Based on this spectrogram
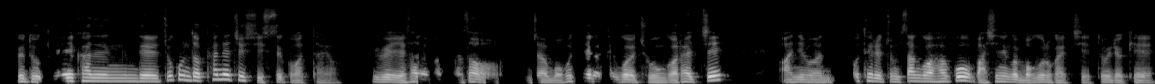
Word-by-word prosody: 그래도 130 -2 +1
계획하는 155 -2 +2
데 140 -1 +4
쪼끔 200 +5 0
더 175 -2 +3
편해질 225 -3 +3
수 180 - -7
있을 115 -3 -6
것 95 - -8
같아요. 85 -3 -10 0.3
이게 115 -2 0
예산을 100 - 0
맞춰서 - - -3 0.3
진짜 105 - -4
뭐 95 -1 -3
호텔 140 +3 -2
같은 120 - -6
거에 110 -2 +3
좋은 100 0 -4
걸 100 +2 0
할지 130 - +4 0.5
아니면 105 -2 -4 0.2
호텔을 160 -4 0
좀 125 -1 -4
싼 150 +5 +1
거 140 -1 +4
하고 135 +7 +5
맛있는 105 +8 -2
걸 115 -2 +2
먹으러 100 +2 -1
갈지 85 -4 -8
또 105 - -5
이렇게 90 -2 -5
120 Hz, 350 characters per minute, -24 LUFS, 100-155 Hz, 0.5 s, 하고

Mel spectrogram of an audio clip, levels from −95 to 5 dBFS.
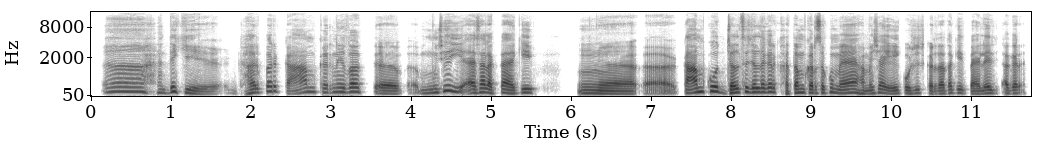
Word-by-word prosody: अ, 190 -3 -4
देखिए, 115 - -2 0.4
घर 145 +6 0
पर 210 +1 +1
काम 175 +5 -3
करने 175 +2 -3
वक़्त 185 +1 -1
अ - - -1 0.4
अ, - - -9
मुझे 155 - -2
ये 200 -4 -1
ऐसा 170 +4 +4
लगता 150 0 +3
है 125 -2 +3
कि 155 +5 -1 0.6
उम, 130 0 -1
अ 110 -3 +3
अ, - - -3
काम 180 +3 +6
को 210 - +8
जल्द 150 +1 +4
से 185 - +1
जल्द 175 0 +4
अगर 180 0 +3
ख़त्म 150 +1 +1
कर 145 - +4
सकूँ, 145 +5 0
मैं 145 +2 +3
हमेशा 130 +3 -1
यही 120 -2 +1
कोशिश 130 +2 -4
करता 110 +3 0
था 140 +3 -2
कि 145 0 -4
पहले 125 +2 0 0.2
अगर 130 +1 0
150 Hz, 185 wpm, -24 LUFS, 125-175 Hz, 0.6 s, को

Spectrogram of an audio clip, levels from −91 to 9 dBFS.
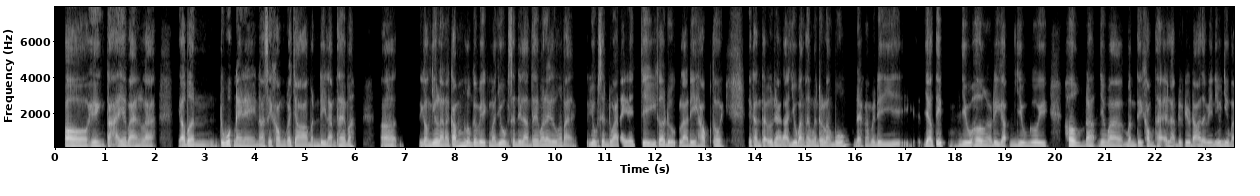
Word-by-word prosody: Ờ, 100 - +7 0.4
hiện 95 0 0
tại 100 +4 -1
á 130 - +2
bạn 95 -2 -1
là 85 0 -3 0.5
ở - - +4
bên 110 -1 +1 0.2
Trung 125 +1 +6
Quốc 155 +2 +6
này 95 -9 0
nè, 85 +1 -2
nó 120 +6 -2
sẽ 105 -5 -2
không 105 -1 -2
có 125 +2 +1
cho 105 -4 -1
mình 90 -3 -3
đi 100 +2 +1
làm 90 -2 -4
thêm 100 0 0
á, 120 +2 0 0.6
đó. - - 0 0.5
Thì - - -4
gần 105 0 +1
như 120 +2 +6
là 110 -4 +3
nó 105 +3 -1
cấm 150 +10 +3
luôn 135 -8 +3
cái 130 +2 +2
việc 100 -6 +1
mà 95 0 -2
du 110 +4 +2
học 105 -2 -2
sinh 115 +2 -2
đi 110 - +1
làm 95 -3 -1
thêm 105 +2 -1
ở 110 +1 0
đây 115 -1 +1
luôn 105 0 +1
á 120 - -1
bạn, 85 -6 -6 0.2
du 115 +2 0
học 110 - -3
sinh 110 -2 -1
qua 105 -1 0
đây 105 0 -1
á, - - +2 0.2
chỉ 90 +7 +2
có 130 +1 +2
được 130 - -1
là 90 -1 -1
đi 100 +4 0
học 105 -1 -3
thôi, 110 -2 0 0.5
thì 100 - -3
thành 95 -2 -2
thử 95 - 0
ra 120 -2 0
là 100 - -1
dù 95 0 +1
bản 90 +5 -1
thân 115 -2 -1
mình 95 -4 -2
rất 120 - 0
là 120 - -1
muốn 125 - 0
để 100 - -4
mà 105 - -4
mình 95 0 -3
đi 100 0 0 0.5
giao 115 0 +3
tiếp 150 +9 +4 0.3
nhiều 100 -3 +4
hơn, 115 +1 +3
rồi 95 -3 -4
đi 105 +1 +1
gặp 105 - -2
nhiều 95 -1 -1
người 95 0 +1 0.3
hơn, 120 0 +4
đó, 130 +5 0
nhưng 115 0 -1
mà 95 -4 -1
mình 95 0 -4
thì 95 0 -2
không 115 +3 -3
thể 115 +2 -3
làm 135 -8 -4
được 90 -1 -5
điều 95 0 +1
đó, 95 +7 -3
tại 110 -4 -2
vì 95 0 -3
nếu 115 +6 0
như 130 -3 0
mà 100 -4 -5
105 Hz, 250 wpm, -21 LUFS, 95-115 Hz, 0.6 s, Ờ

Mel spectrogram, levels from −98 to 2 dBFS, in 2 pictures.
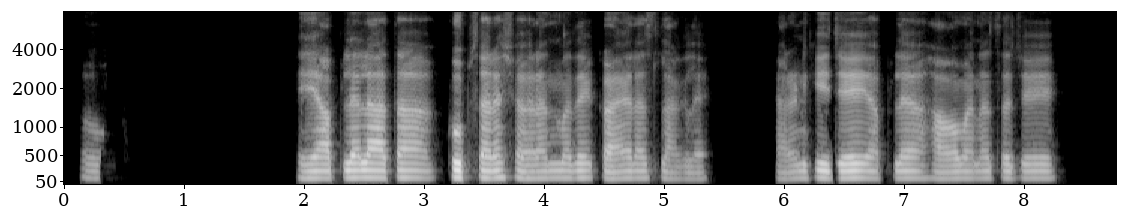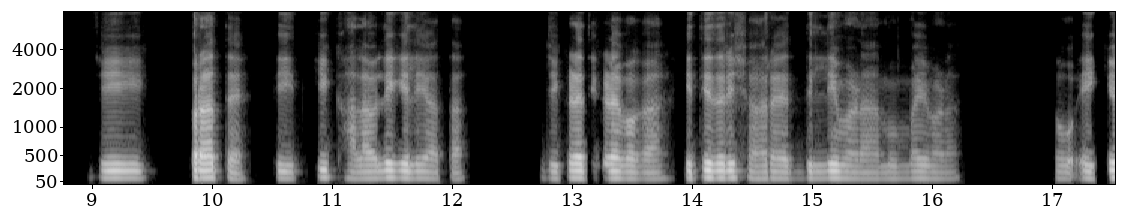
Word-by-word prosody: हो. 115 -1 -10 1.6
हे 115 0 +1
आपल्याला 125 +1 +5
आता 120 +1 +3 0.4
खूप 125 -2 +7
साऱ्या 120 0 +4
शहरांमध्ये 120 0 0
कळायलाच 120 +2 0
लागलंय. 105 -2 -8 0.6
कारण 110 +2 -5
की 125 -1 +5
जे 120 0 +6
आपल्या 120 +1 -1
हवामानाचं 115 +1 -2
जे 120 0 -3
जी 120 0 -5 0.4
प्रत 125 -1 +4
आहे 105 -3 -5
ती 115 +2 -9
इतकी 115 +3 -6
खालावली 115 0 -2
गेली 120 -1 -1
आहे 115 - -6
आता. 105 -1 -13 0.7
जिकडे-तिकडे 120 0 +1
बघा 110 -1 -6 0.2
कितीतरी 120 +1 +2
शहरं 115 -1 -8
आहेत. 110 -1 -4
दिल्ली 115 +1 -1
म्हणा 110 -2 -7
मुंबई 110 +1 -10
म्हणा 110 -1 -13
तो 110 -2 -18
A. 115 - -2
Q. 125 +3 +2
115 Hz, 125 wpm, -22 LUFS, 110-120 Hz, 1.6 s, खूप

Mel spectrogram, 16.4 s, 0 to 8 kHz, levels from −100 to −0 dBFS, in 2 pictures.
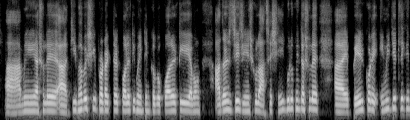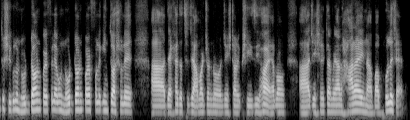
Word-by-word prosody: আ - - +3 0.2
আমি 145 +3 -4 0.2
আসলে 150 0 -1 0.3
আ - - +6 0.2
কিভাবে 165 +4 +1
সেই 195 - -4
প্রোডাক্টটার 160 -1 +2
কোয়ালিটি 155 +3 +1
মেইনটেইন 150 -1 -3
করব, 140 -1 -1
কোয়ালিটি 155 +2 +2 0.2
এবং 145 +1 -2 0.4
আদারস 160 +4 +2
যে 180 - +3
জিনিসগুলো 145 +1 -1
আছে 150 - -8
সেইগুলো 170 +5 -2
কিন্তু 185 -1 0
আসলে 185 -1 +1 0.4
আ - - +6 0.3
বের 150 +4 +4
করে 180 -2 +3 0.2
ইমিডিয়েটলি 200 +3 -2
কিন্তু 190 0 -4
সেগুলো 170 +2 -1
নোট 145 +1 -1
ডাউন 165 +2 +6
করে 155 - +3
ফেলি 170 -1 -1
এবং 160 - -2
নোট 150 +1 +1
ডাউন 170 0 +4
করার 165 0 +3
ফলে 160 -1 -2
কিন্তু 160 0 -3
আসলে 145 0 -1 0.5
আ - - +5 0.3
দেখা 125 +3 -1
যাচ্ছে 135 0 -6
যে - - +1
আমার 130 0 -1
জন্য 130 -1 -6 0.2
জিনিসটা 125 0 -7
অনেক 120 -1 -6
বেশি 125 - -7
ইজি 130 +1 -6
হয় 135 -4 +6
এবং 130 +1 -1 0.4
আ - - +2 0.2
জিনিসটা 130 -1 -7
কিন্তু 140 +1 -3
আমি 130 - -3
আর 130 - -1
হারাই 145 +3 +5
না 115 - +1
বা 120 - +2
ভুলে 155 +1 +3
যাই - - -7
150 Hz, 210 wpm, -24 LUFS, 140-165 Hz, 0.5 s, আ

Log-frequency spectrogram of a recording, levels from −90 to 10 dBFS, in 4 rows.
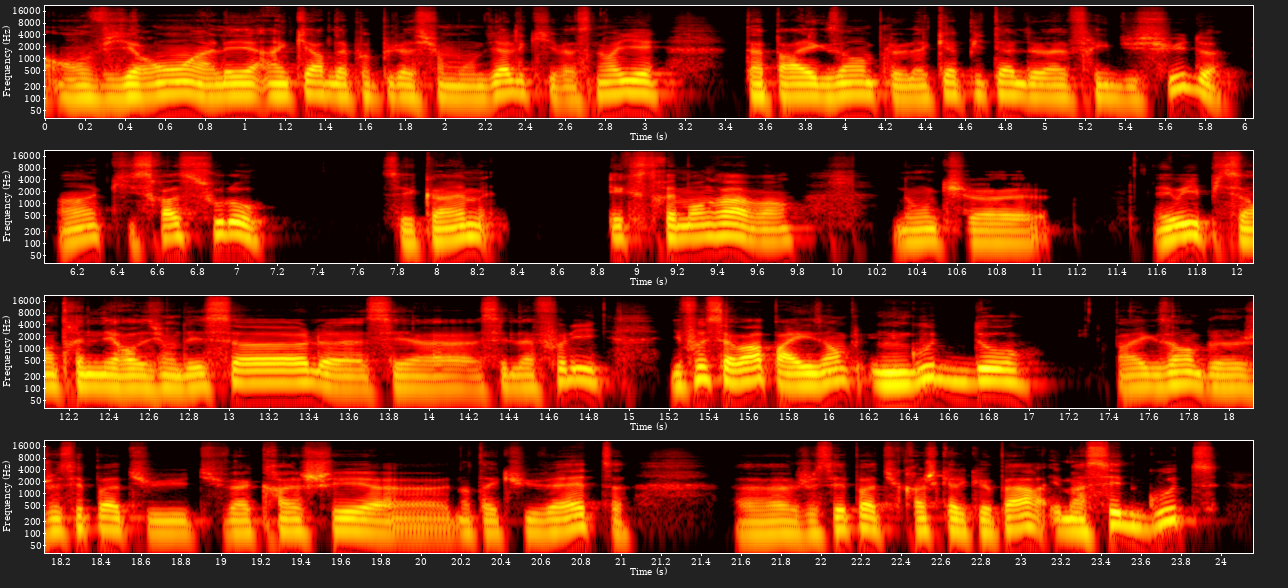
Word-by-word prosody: environ, 110 +5 +1
allez, 115 +2 +2
1/4 120 +2 0
de 120 - -1
la 115 - +1
population 115 -1 -5
mondiale 105 +7 0
qui 125 -5 -9
va 95 - -6
se - - -12
noyer. 135 0 +1 0.4
Tu - - -2
as, 115 - +1
par 115 -2 +2
exemple, 125 0 +1
la 105 0 -3
capitale 125 +1 -2
de 115 - 0
l'Afrique 110 0 -3
du 100 -1 -8
Sud, 165 - -2 0.2
hein, 125 +6 -2
qui - - -16
sera 140 - +1
sous 150 +4 -2
l'eau. 160 -8 +2 0.5
C'est 105 - -5
quand 120 +1 +1
même 145 +2 +1 0.6
extrêmement 140 +1 0
grave, 155 -6 +5
hein. 115 +2 -3 0.5
Donc, 115 +1 -3
heu 105 -1 -2 0.6
eh 120 - +2
oui, 165 +1 +5
puis - - -11
ça 120 - 0
entraîne 115 0 +1
l'érosion 105 -1 +1
des 110 +2 0
sols, 145 +3 +3
heu, 100 -2 +1
c'est, 105 - -4
heu, 100 -1 -4
c'est 110 - -7
de - - -4
la 110 - -2
folie. 155 +5 -1 0.4
Il 120 - -2
faut 180 - +2
savoir, 165 +1 +6
par 125 - +5
exemple, 140 +7 +3
une 125 0 +5
goutte 160 0 0
d'eau. 150 -4 +5 0.3
Par 105 +1 -4
exemple, 115 +2 +1
heu, 105 0 -1
je 115 - -3
sais 120 +4 -3
pas, 130 -1 +1
tu 105 -3 -6
tu - - -15
vas 105 0 -2
cracher, 115 +2 0
heu, 105 -2 -3
dans 105 - -6
ta 105 -2 -5
cuvette, 115 +4 -1 0.6
heu, 100 +2 -3
je 100 +1 -6
sais 130 +6 0
pas, 135 +1 +2
tu - - -12
craches 120 0 +1
quelque 110 -2 -1
part, 135 +7 +3
eh 115 - -4
ben 115 0 +3
cette 170 +5 +3
goutte, 205 +9 -3
120 Hz, 205 wpm, -23 LUFS, 105-140 Hz, 0.6 s, savoir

